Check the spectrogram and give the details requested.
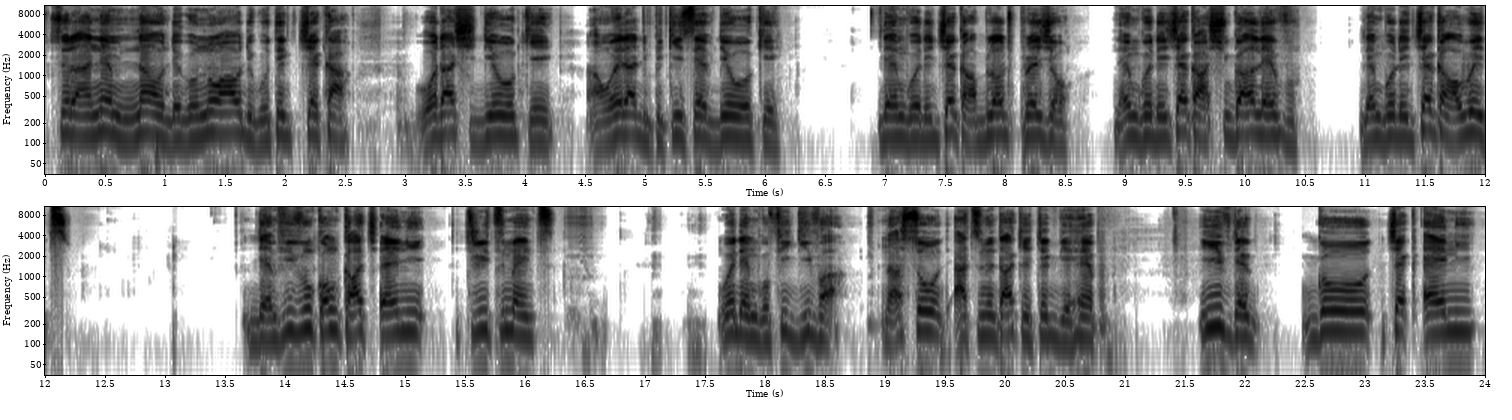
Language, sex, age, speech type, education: Nigerian Pidgin, male, 15-29, spontaneous, tertiary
